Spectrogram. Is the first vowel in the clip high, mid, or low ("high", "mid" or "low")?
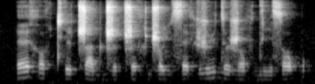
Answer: mid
